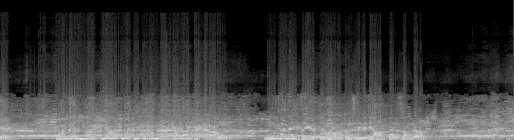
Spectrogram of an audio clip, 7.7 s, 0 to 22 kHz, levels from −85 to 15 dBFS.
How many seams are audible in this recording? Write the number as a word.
zero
